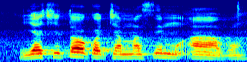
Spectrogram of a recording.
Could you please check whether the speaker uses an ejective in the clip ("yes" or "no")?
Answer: no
